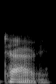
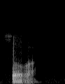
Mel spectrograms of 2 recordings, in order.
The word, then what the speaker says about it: Tyre: If we read through Isaiah 23, it talks about the city like likened to Soar, Tyre, T-Y-R-E is actually pronounced Soar. Very much sounding like Zoar.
